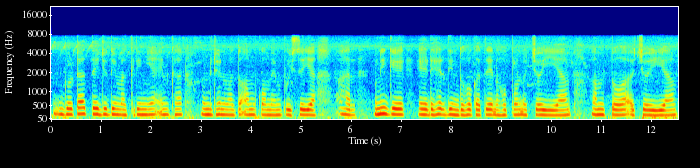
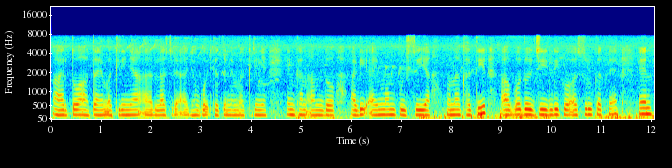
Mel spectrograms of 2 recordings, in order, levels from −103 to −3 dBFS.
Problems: constant background noise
